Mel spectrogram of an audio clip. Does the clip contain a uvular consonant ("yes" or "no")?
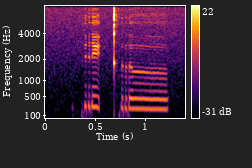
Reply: no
